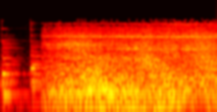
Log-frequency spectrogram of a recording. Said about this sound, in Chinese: 这个不是，这一听就是个战斗机，这一听就不是，这个声音不对。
